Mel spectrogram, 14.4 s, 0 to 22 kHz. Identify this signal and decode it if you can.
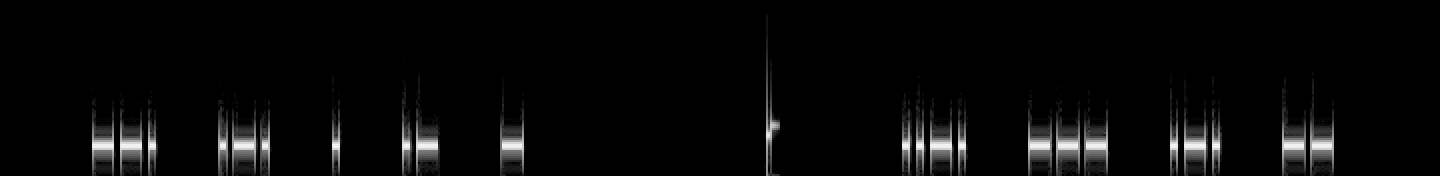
Morse code, heard as a keyed tone, about 17 wpm, spaced as for 10 wpm, 700 Hz. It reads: GREAT FORM
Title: 3x Character Spacing - Top 300 Words - 17wpm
